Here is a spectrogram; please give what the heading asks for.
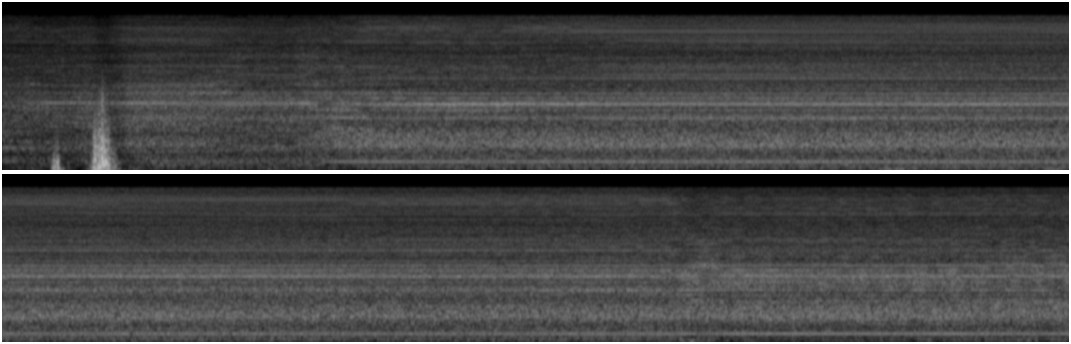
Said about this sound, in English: it's gonna be a little noisy here while I heat emboss that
